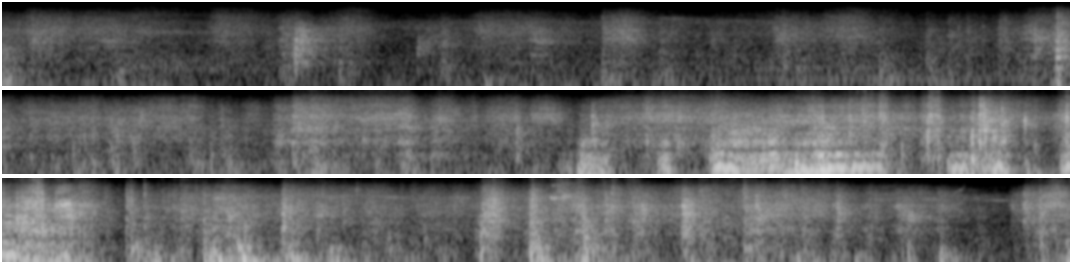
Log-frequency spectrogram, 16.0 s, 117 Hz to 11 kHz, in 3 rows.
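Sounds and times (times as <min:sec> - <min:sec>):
animal sounds: 0:07.3 - 0:16.0.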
